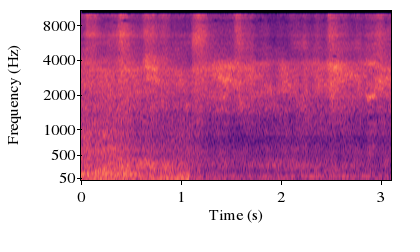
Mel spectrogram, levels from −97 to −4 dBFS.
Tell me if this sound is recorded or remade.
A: remade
